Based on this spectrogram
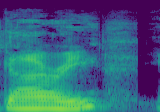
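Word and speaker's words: K'gari: And Gari, and it's spelt Kigari, but it's pronounced Gari, is well known for being very sandy sort of island.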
